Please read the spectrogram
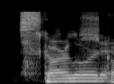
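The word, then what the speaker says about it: Scarlxrd: Scarlord is spelled with the X as an O. The O is an X. It's as S-C-A-R-L, Scarlord, L-X-R-D.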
